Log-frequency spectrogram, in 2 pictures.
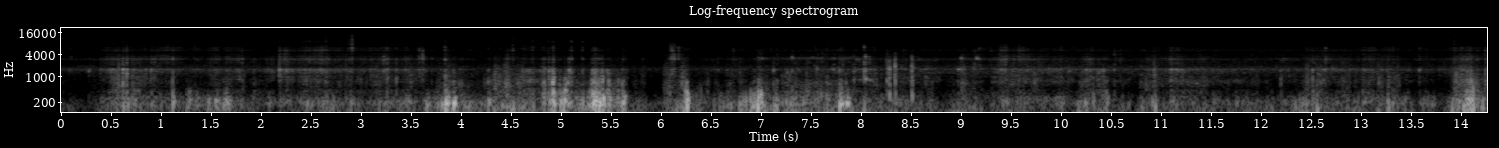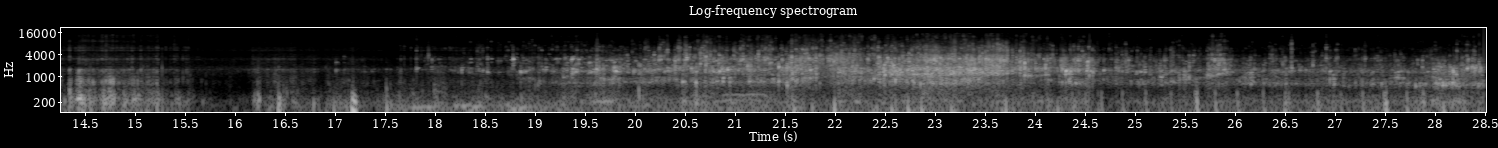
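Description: Underwater sound picked up by a diver's camera: scattered low knocks and thumps of hands working on the seabed. About two-thirds of the way in, a louder, steady rush of water begins as the diver swims up toward the surface.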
